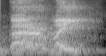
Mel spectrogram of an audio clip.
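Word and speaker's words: गर्वैः: दोषई रूपात, दोषई रूपात विविधाश्रय, विविधाश्रय जात गर्वई, गर्वई, गर्वई, आई की मात्रा के ऊपर रा की रेफ दिख रही है, उसको गा के बाद पढ़ेंगे तो गर्वई ऐसा पढ़ा जाएगा।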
